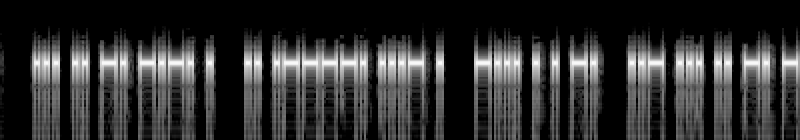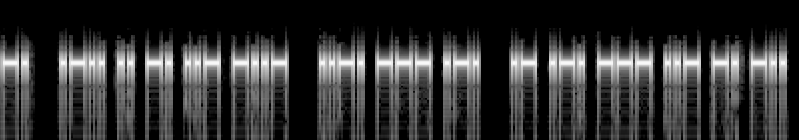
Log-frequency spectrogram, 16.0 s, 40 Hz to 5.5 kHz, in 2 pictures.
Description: Morse code, heard as a keyed tone, about 25 wpm, 600 Hz. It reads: SINCE I'VE BEEN USING LINUX FOR AROUND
